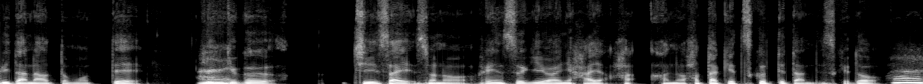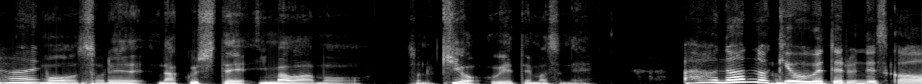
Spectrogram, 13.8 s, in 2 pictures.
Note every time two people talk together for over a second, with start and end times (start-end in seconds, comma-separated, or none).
none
